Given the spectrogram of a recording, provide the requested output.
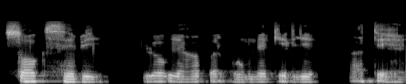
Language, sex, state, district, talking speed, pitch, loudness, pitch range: Hindi, male, Uttar Pradesh, Etah, 160 wpm, 125 Hz, -19 LUFS, 120-135 Hz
